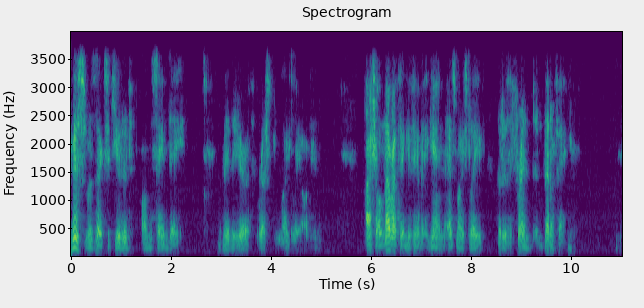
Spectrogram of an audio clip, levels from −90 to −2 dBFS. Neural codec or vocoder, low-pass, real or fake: vocoder, 22.05 kHz, 80 mel bands, HiFi-GAN; 3.6 kHz; fake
